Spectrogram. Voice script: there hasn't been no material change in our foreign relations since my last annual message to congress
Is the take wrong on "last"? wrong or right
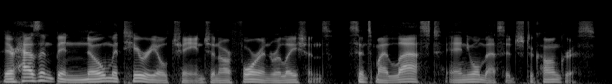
right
